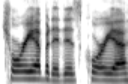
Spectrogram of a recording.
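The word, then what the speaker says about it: chorea: or jerky movements called Cora all right um it looks like choria but it is Coria you don't pronounce the h of the arms and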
